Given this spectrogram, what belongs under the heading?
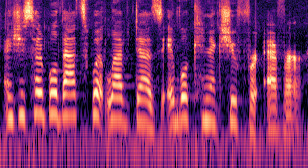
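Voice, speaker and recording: A woman's voice: fairly high pitch, expressive, a little fast, a little mellow, a little hiss or hum, poor audio. A middle-aged woman speaking as an author guest in a TV interview, earnest and reassuring as she tells personal stories. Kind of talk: conversational TV interview, personal storytelling.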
